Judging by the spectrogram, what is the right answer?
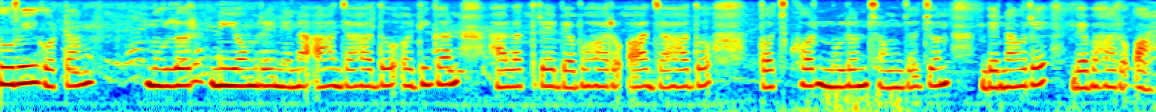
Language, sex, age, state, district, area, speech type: Santali, female, 18-30, West Bengal, Dakshin Dinajpur, rural, read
